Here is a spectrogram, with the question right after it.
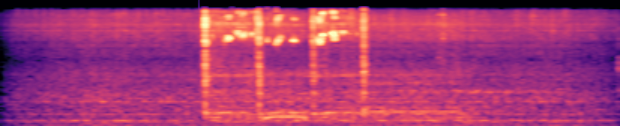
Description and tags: Sound of a card extraction of one of the printers inside 'Tallers' area.
car-extraction, extraction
